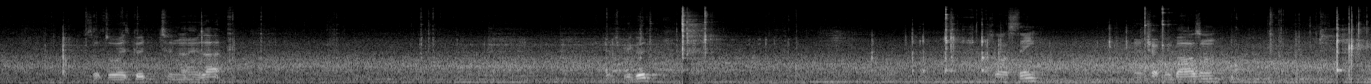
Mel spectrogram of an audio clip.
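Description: Metal parts click and clink as a scooter is worked on.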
